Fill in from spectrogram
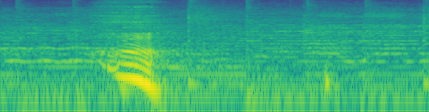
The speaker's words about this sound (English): Now I'm self-conscious and I can't yawn right. I can't yawn right. That's the problem. Because it's like involuntary, so if you can't do it right, you're doing it really wrong.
